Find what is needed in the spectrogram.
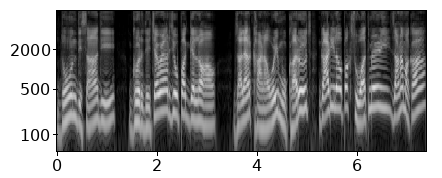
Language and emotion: Goan Konkani, surprised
